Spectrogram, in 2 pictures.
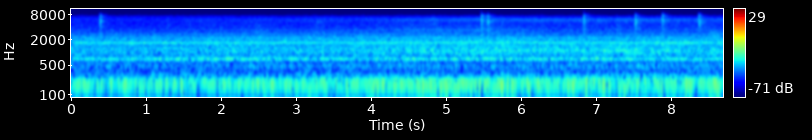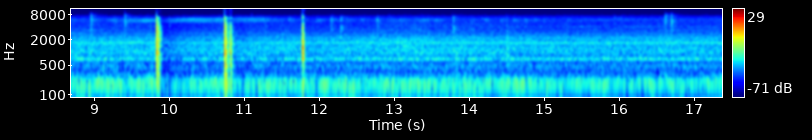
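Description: Three sharp computer-mouse clicks about a second apart, midway through, with a few fainter clicks scattered around them, over a steady low background hum.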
